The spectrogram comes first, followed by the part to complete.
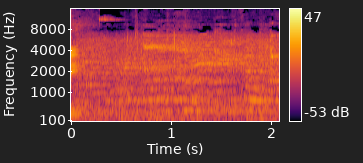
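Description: Children dribbling soccer balls across a hardwood gym floor: balls kicked and bouncing, with running footsteps, in a steady mix that carries the gym's echo.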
